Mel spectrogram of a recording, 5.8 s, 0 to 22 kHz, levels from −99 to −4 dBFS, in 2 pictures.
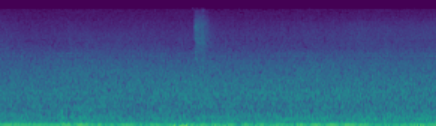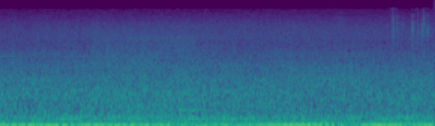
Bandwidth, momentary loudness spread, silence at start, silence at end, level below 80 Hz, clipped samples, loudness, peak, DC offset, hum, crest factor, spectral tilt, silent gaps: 14 kHz; 4 LU; 0 s; 0 s; -38 dBFS; under 0.1%; -41 LUFS; -26 dBFS; under 0.1%; none; 12 dB; -6 dB/octave; none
